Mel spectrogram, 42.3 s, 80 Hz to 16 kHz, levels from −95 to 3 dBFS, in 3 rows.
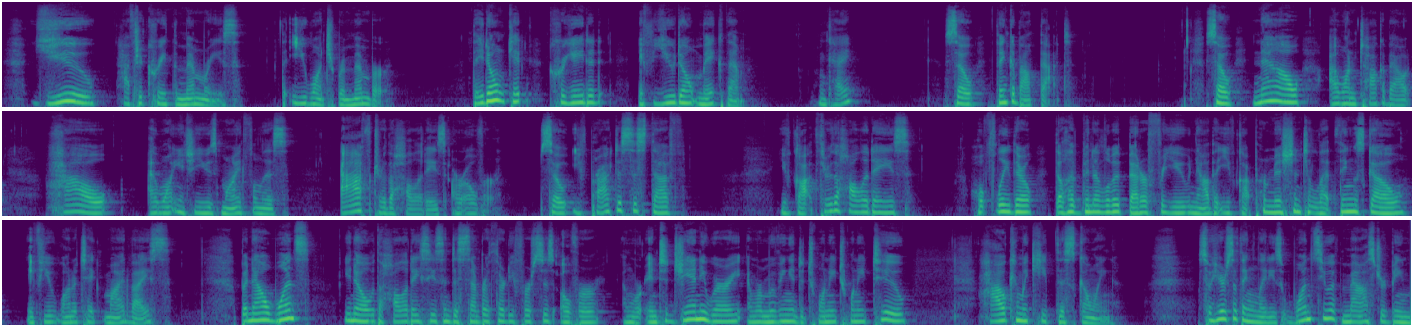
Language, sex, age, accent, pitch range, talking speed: English, female, 40-59, American, 155-185 Hz, 165 wpm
